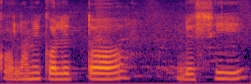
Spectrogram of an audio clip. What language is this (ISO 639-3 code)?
ori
